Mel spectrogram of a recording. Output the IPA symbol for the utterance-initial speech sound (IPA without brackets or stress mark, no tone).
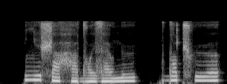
ʎ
